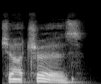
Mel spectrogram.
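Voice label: "chartreuse", British English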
